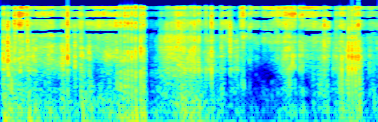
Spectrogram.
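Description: Fingertips rub the glossy paper pages of a thick, open softcover trade catalog lying on a table, then lift and turn them. The result is a dense, bright rustle of crinkling, scraping paper with sharp crackles and a brief quiet dip midway before the page handling resumes.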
